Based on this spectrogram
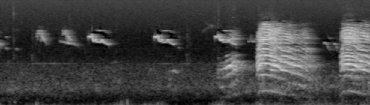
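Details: Garden birds at a feeder in a suburban garden in Pretoria, South Africa: thin, high chirps in scattered bursts, then two loud, harsh, cawing calls near the end over a low background rumble.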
